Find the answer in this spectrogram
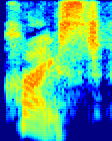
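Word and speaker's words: Crist: Among their children is a son named C R I S T pronounced Christ.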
